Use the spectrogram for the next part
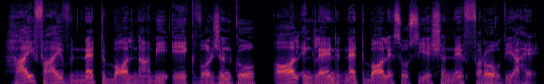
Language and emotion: Urdu, neutral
